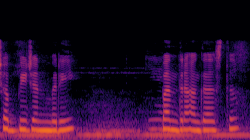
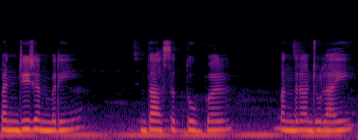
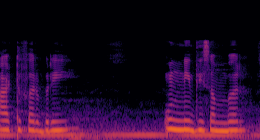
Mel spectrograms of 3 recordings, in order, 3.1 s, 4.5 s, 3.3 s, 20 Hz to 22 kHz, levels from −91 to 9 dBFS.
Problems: background sounds at intervals, echo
